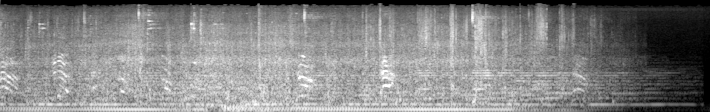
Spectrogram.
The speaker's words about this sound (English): The humbled objector obeys, and the posse rides on across the shallow river.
